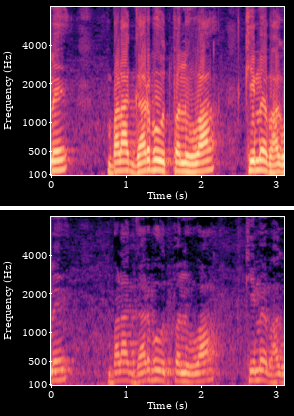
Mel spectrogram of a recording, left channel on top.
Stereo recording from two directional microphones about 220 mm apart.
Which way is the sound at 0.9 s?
40° left (ahead or behind).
